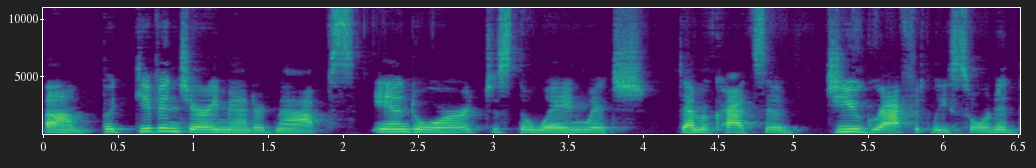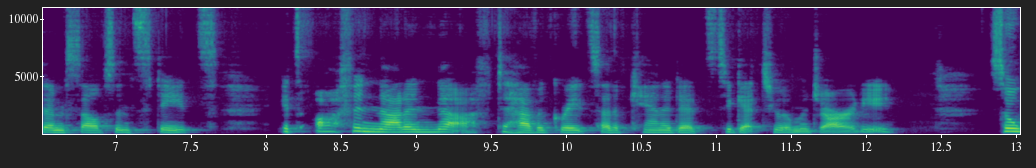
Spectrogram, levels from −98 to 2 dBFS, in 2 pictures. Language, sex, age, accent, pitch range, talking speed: English, female, 30-49, American, 190-235 Hz, 165 wpm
